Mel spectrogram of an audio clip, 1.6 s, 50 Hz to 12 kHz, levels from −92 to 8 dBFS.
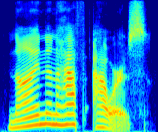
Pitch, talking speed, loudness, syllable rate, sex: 215 Hz, 190 wpm, -17 LUFS, 3.9 syllables/s, female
